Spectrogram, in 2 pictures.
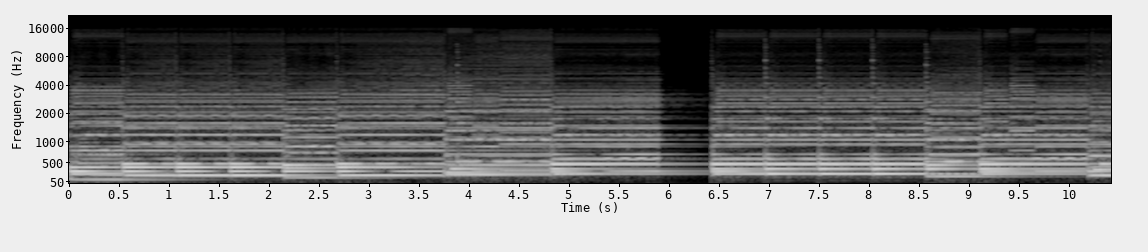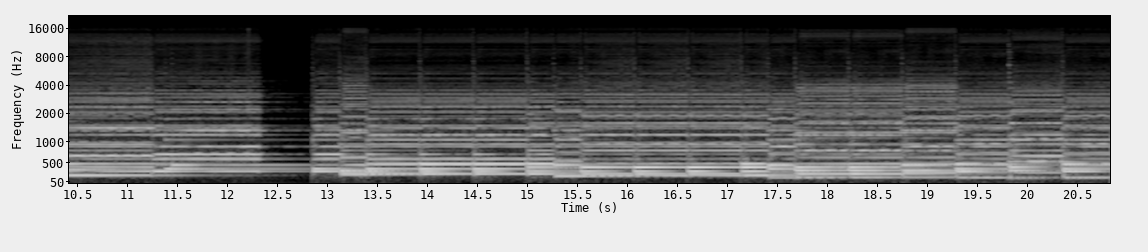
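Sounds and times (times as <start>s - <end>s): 
harp: 0.0s - 20.8s
wind quartet: 0.0s - 20.8s.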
